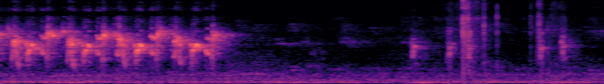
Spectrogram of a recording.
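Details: Sooty-headed bulbul from East Java delivers a lure song: a dense, chattering string of bubbly whistles for nearly two seconds, followed by quiet and a few sharp rustling knocks.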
